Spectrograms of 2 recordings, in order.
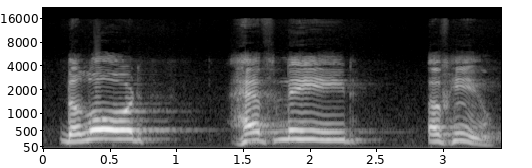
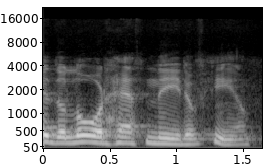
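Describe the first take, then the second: First: The Lord punched loud, then hath need, of him set apart; phrase broken apart. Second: Said in the usual way. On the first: Shown as a demonstration. Preacher repeats phrase word by word.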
